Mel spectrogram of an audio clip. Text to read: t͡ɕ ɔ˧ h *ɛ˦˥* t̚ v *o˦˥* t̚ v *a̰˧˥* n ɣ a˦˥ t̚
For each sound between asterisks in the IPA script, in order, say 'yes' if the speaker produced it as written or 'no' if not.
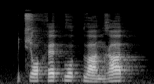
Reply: yes, yes, no

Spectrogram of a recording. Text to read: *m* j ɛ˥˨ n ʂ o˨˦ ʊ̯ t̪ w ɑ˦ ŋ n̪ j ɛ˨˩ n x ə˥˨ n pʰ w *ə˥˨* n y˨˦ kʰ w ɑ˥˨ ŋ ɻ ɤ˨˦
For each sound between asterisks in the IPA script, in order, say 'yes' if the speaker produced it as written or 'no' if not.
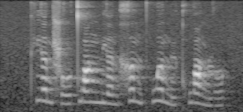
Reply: no, yes

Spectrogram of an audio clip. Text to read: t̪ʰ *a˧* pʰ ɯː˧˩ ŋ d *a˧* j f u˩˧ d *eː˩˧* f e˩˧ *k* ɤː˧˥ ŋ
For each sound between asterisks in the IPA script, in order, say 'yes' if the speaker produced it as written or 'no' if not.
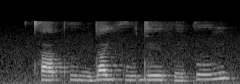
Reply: no, yes, no, yes

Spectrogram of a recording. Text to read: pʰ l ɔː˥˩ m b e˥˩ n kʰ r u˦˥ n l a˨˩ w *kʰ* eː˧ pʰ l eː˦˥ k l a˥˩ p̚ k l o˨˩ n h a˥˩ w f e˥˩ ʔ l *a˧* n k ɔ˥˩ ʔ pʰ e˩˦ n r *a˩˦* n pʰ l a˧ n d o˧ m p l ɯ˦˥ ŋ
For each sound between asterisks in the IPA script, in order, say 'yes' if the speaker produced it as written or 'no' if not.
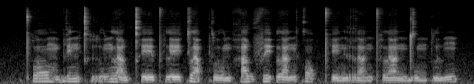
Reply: yes, no, yes

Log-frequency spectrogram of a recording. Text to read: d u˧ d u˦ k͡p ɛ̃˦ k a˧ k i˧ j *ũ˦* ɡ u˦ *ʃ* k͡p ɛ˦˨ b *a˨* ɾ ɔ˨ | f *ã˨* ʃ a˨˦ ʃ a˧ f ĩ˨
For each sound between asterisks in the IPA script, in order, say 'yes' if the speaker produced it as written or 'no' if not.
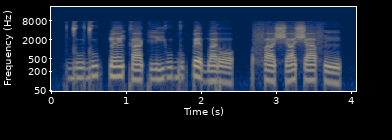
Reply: no, no, yes, no

